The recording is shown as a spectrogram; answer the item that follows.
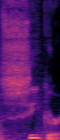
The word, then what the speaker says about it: Seekr: It's called the Seeker app. That's spelled Seekr, and it has all kinds of exclusive audio that you won't hear anywhere else. News, music, and sports. You can download Seeker for iOS or Android.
